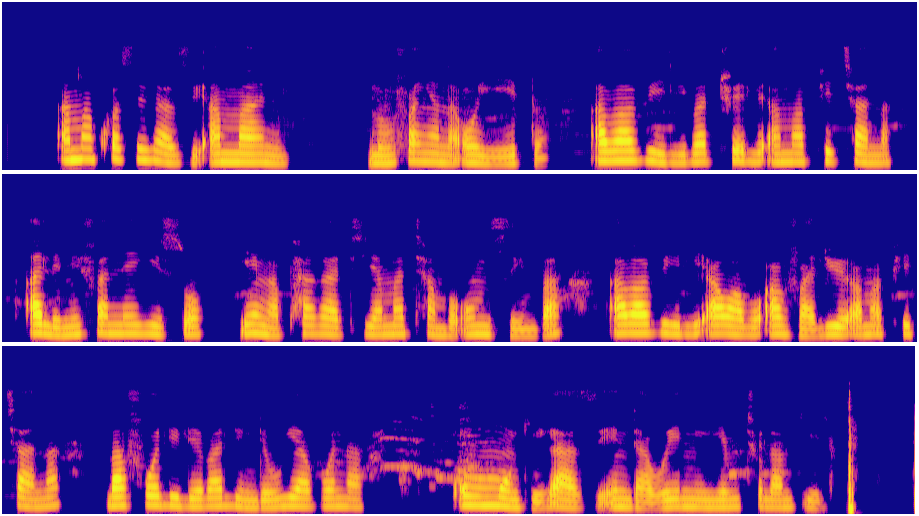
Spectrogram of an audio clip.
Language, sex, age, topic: North Ndebele, female, 25-35, health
